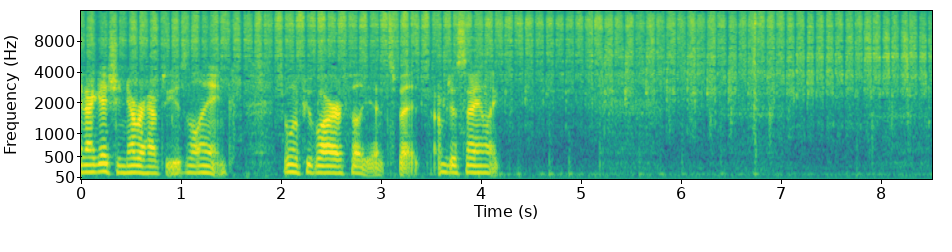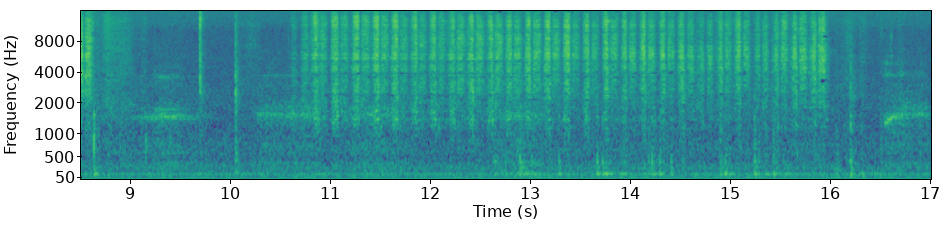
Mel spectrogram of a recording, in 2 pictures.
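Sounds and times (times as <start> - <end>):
marker scratching on paper: 0.0 - 8.6, 10.8 - 16.0.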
